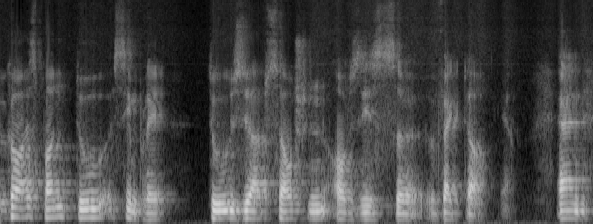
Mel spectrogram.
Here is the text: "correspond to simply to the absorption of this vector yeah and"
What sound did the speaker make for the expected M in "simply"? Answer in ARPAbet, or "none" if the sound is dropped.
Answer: M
